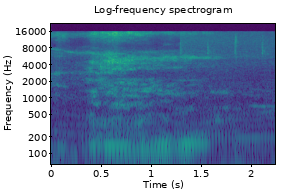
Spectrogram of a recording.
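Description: A motor vehicle passing on the street: its engine sound swells about half a second in and fades away near the end.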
